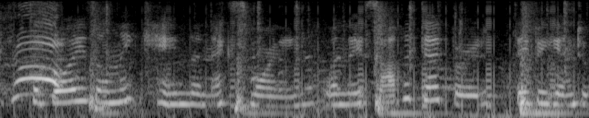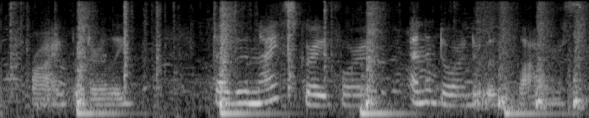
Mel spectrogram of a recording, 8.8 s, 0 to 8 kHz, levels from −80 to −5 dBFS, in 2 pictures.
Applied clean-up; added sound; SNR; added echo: none; Crowd; 0 dB; none.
